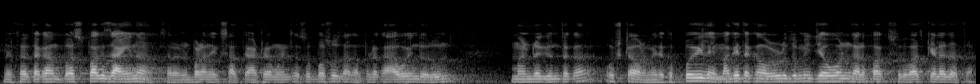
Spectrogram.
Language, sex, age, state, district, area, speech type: Goan Konkani, male, 45-60, Goa, Bardez, rural, spontaneous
